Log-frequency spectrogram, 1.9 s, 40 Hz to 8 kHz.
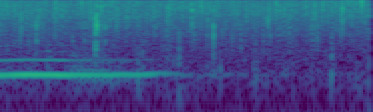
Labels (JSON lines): {"label": "biophony", "recorder": "SoundTrap 300"}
